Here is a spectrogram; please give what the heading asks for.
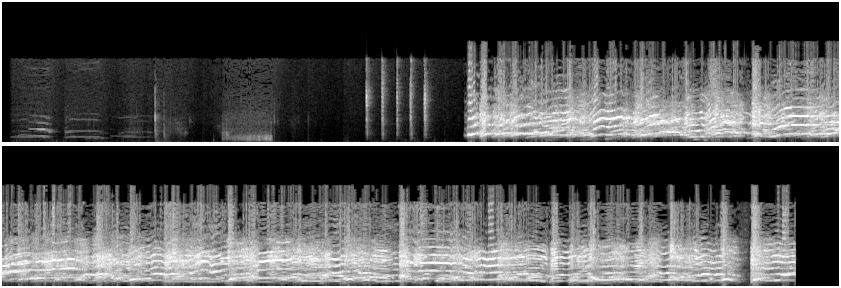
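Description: Husky puppies greet their owner with a chorus of overlapping, wavering whines, yelps and howl-like cries.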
